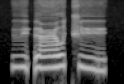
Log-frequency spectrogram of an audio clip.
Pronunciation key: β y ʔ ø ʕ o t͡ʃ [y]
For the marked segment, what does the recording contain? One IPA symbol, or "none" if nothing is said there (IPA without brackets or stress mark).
y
